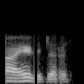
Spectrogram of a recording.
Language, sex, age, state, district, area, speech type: Kannada, male, 45-60, Karnataka, Udupi, rural, conversation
